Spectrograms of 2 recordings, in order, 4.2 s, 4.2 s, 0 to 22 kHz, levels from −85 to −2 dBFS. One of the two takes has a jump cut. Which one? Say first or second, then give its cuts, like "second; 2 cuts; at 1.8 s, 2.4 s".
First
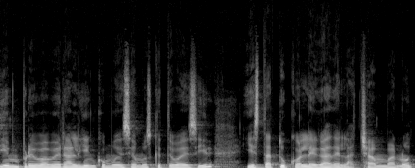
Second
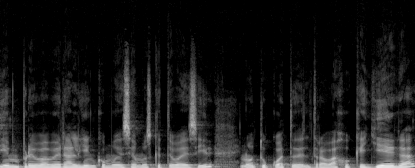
second; 1 cut; at 2.4 s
